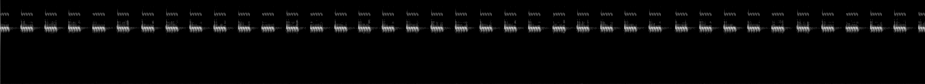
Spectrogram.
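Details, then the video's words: Summer-evening chirping of a male cricket, sharp high-pitched pulses repeating evenly roughly twice per second with no other sounds audible. "Cricket Chirping Sound Effect"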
